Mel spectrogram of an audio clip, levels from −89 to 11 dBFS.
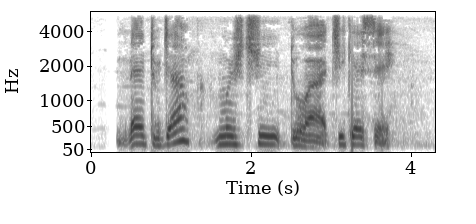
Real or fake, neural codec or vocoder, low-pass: real; none; 5.4 kHz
